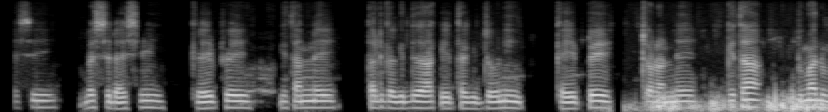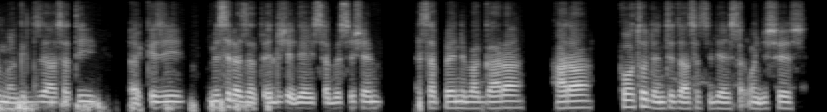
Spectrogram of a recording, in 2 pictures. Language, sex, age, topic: Gamo, male, 18-24, government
